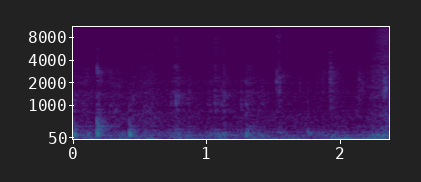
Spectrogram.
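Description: Near silence: room tone with a few faint, short computer-mouse clicks.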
